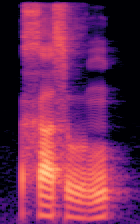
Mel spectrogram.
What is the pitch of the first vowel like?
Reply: rising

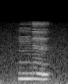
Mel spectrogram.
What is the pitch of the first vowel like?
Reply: low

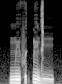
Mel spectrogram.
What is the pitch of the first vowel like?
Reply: high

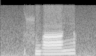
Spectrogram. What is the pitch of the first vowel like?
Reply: rising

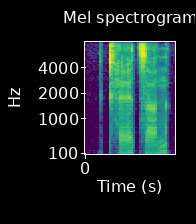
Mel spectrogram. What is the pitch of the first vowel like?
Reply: rising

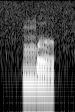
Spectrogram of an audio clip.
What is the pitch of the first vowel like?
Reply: falling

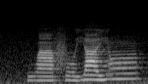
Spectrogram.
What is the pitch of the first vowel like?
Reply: low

